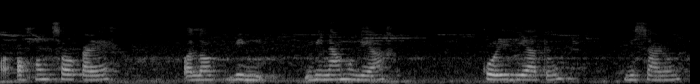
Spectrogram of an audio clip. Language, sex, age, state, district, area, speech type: Assamese, female, 18-30, Assam, Jorhat, urban, spontaneous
